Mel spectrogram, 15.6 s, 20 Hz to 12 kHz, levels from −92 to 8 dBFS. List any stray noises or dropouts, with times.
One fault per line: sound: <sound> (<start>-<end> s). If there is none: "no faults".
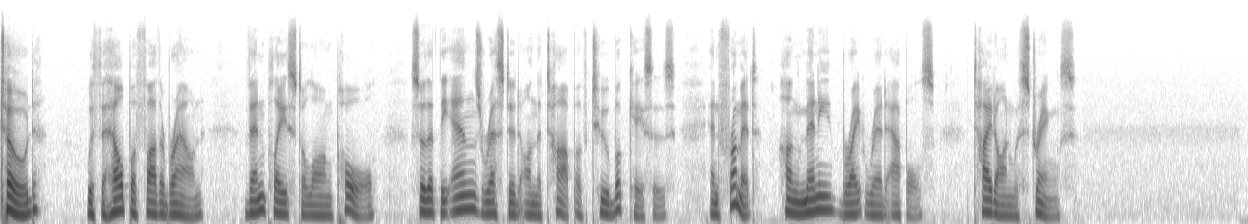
no faults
